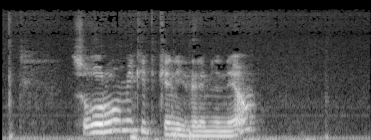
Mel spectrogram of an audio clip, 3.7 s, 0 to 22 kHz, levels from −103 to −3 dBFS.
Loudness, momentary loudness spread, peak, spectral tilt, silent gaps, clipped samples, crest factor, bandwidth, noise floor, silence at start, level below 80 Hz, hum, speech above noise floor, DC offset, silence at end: -19 LUFS; 23 LU; -2 dBFS; -7.5 dB/octave; none; under 0.1%; 18 dB; 16 kHz; -44 dBFS; 0.05 s; -40 dBFS; none; 26 dB; under 0.1%; 0.4 s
